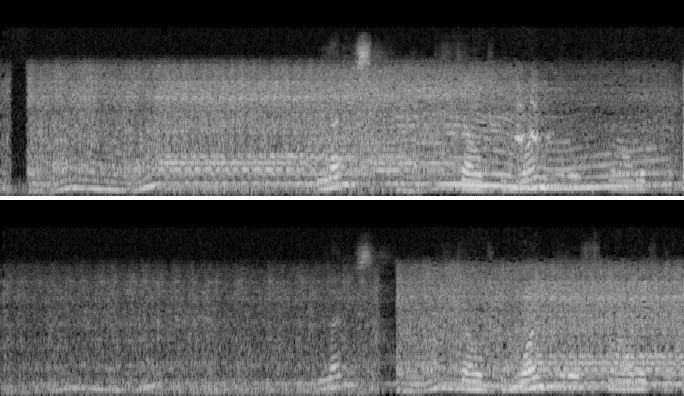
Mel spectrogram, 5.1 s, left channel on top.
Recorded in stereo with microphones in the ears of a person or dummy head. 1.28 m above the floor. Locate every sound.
2.4 s a woman speaking: 55° left (ahead or behind), 1.1 m; by 5.0 s 65° right (ahead or behind), 1.1 m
